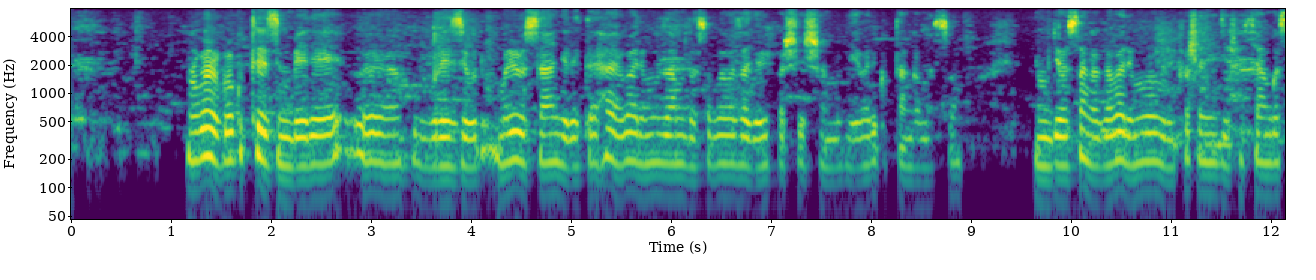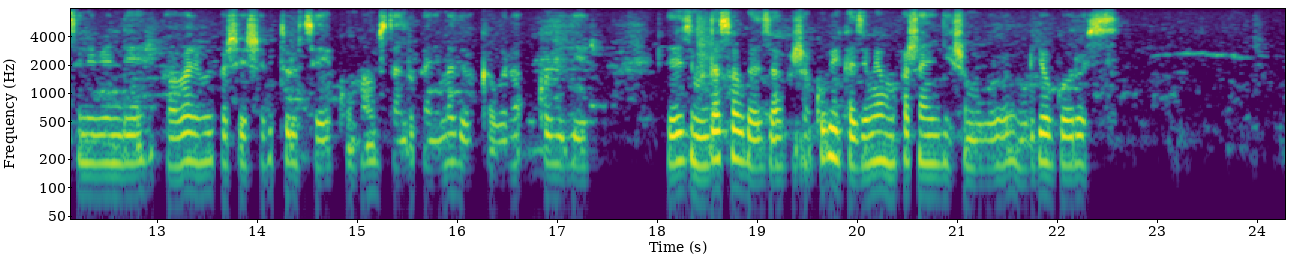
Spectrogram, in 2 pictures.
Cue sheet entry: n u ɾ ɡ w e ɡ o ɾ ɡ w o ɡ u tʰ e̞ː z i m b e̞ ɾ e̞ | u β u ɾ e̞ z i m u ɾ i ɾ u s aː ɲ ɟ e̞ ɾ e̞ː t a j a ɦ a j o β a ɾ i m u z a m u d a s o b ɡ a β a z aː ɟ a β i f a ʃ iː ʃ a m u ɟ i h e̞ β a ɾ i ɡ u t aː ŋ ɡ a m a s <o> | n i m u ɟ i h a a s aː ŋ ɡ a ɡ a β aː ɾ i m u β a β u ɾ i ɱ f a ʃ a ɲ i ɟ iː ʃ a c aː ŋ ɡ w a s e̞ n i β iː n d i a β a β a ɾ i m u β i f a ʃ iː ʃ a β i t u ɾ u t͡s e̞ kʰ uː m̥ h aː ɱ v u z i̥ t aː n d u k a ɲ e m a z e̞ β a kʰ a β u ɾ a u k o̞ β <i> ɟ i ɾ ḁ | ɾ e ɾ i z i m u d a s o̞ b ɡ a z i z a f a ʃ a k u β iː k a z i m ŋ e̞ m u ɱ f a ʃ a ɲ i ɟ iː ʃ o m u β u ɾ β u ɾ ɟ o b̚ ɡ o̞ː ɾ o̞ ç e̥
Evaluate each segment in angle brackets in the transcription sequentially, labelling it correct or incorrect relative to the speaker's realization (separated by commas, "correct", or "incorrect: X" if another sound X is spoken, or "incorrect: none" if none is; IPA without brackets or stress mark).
correct, correct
